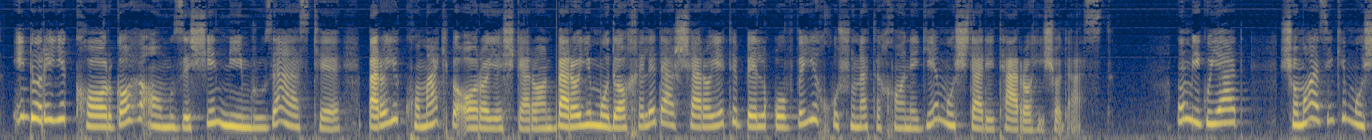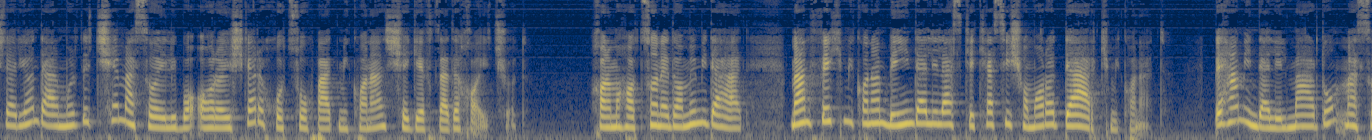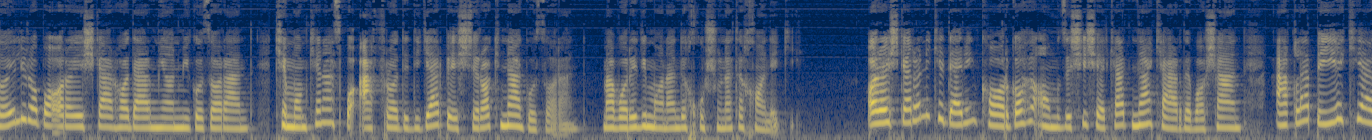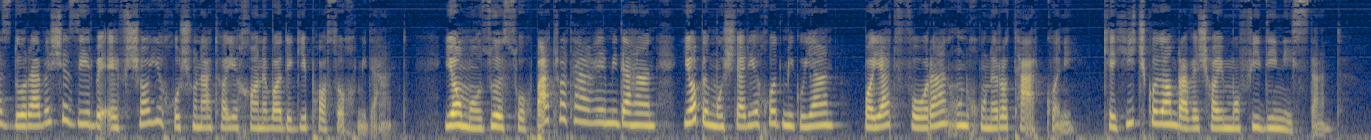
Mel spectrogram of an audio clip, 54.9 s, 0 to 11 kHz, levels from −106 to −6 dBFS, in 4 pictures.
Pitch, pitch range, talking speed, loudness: 230 Hz, 200-270 Hz, 145 wpm, -29 LUFS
